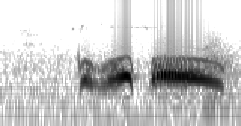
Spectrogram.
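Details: Two coos from a spotted dove in the gentle 'Thổ' lure voice, meant to get newly kept wild birds calling: a rising hooked note, then a long level coo that falls off at the end.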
